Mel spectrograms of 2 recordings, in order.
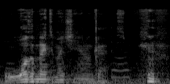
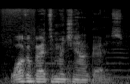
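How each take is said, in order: First: The phrase is spoken at a slower pace. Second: The phrase is spoken very fast.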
